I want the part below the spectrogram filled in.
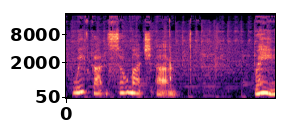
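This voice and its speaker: Music plays in the background. Over it, a woman speaks with an American accent. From Nevada, USA. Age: 70s. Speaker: aesthetician. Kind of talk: casual talk to camera.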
